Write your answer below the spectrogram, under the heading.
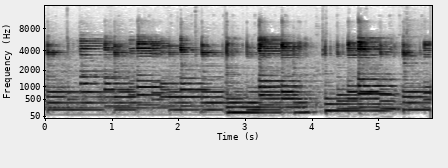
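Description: Background music: a melody of plucked guitar notes, each struck sharply and left to ring.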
